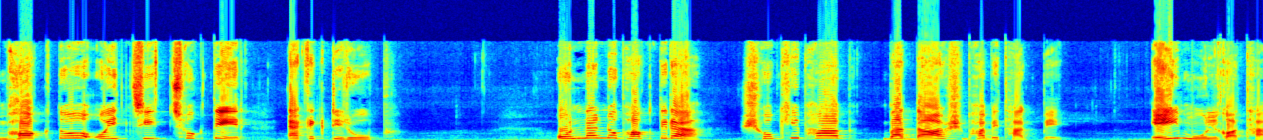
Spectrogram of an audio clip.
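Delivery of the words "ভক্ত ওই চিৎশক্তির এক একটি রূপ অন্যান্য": ordinary delivery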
